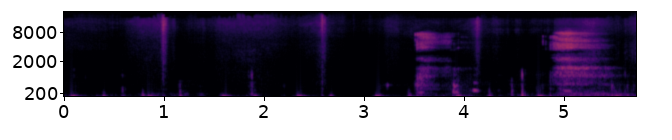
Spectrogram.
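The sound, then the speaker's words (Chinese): A person's heartbeat: many low, muffled thumps in a steady paired rhythm, with soft breathy sounds in the second half. “能听到姐姐的心跳声吗？”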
